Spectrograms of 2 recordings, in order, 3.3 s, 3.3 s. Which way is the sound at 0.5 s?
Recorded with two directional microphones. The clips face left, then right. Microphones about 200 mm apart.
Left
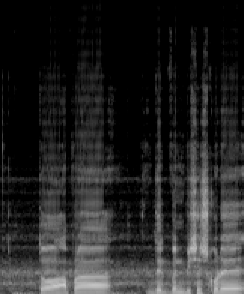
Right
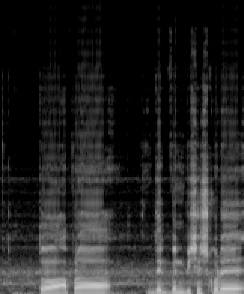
15° right (ahead or behind).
